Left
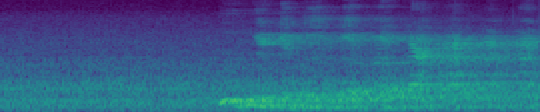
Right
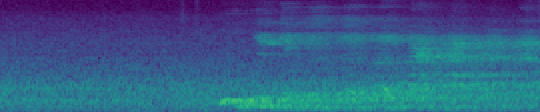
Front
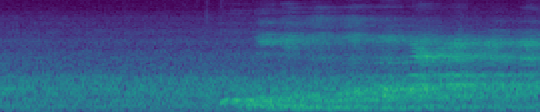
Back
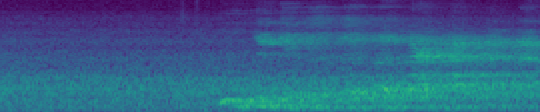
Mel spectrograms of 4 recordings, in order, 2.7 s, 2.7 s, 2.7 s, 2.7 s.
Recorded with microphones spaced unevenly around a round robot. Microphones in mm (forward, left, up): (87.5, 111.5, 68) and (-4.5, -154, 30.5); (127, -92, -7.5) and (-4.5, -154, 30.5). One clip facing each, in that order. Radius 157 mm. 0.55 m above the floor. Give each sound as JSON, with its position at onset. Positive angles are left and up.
{"t": 1.1, "sound": "laughter", "azimuth_deg": 140, "distance_m": 1.6}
